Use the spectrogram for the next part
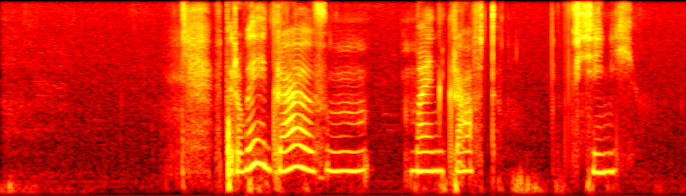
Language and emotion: Russian, neutral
